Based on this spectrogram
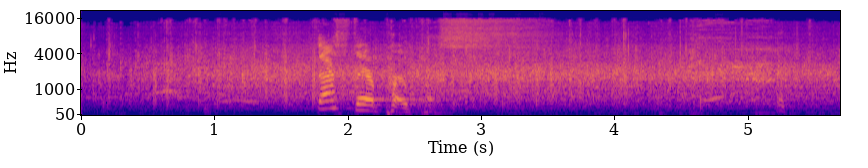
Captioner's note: applause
